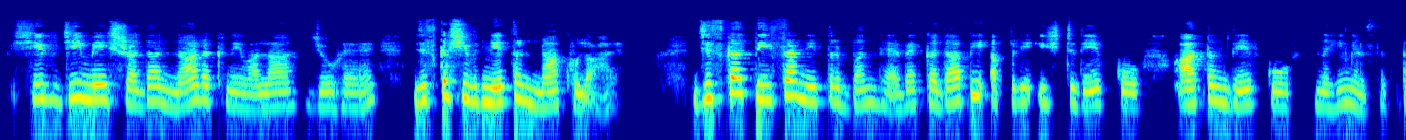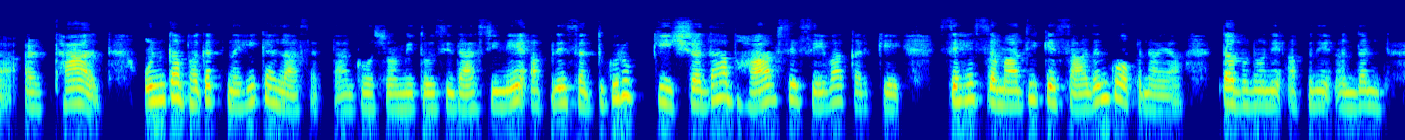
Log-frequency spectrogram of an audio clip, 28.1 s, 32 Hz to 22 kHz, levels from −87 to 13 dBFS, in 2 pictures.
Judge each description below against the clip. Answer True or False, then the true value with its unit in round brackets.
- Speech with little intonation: False (5.4 semitones)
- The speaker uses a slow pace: False (130 wpm)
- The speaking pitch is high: False (180 Hz)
